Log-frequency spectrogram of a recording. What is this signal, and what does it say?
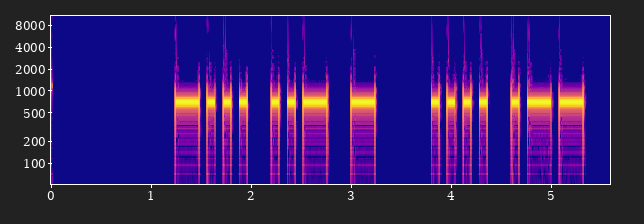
Morse code, heard as a keyed tone, about 15 wpm, 700 Hz. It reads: BUT HW
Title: Sentences from Top 100 Words and Abbreviations 15wpm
